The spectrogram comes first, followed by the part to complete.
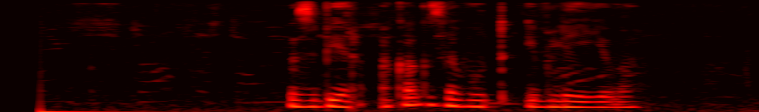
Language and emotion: Russian, neutral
